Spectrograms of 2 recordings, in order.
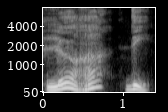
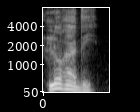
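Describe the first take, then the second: First: "لو غادي" stretched syllable by syllable; slow pronunciation model. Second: Said in the usual way. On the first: Shown as a demonstration. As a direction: linger on every syllable of "لو غادي". Slow take for learners.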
